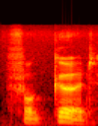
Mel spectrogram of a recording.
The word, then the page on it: for good: English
